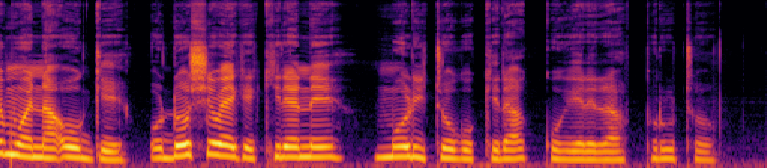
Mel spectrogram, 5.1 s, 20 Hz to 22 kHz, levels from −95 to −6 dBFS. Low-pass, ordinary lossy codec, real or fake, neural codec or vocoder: none; none; real; none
